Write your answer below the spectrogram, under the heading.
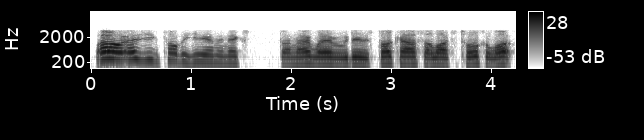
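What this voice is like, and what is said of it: Speaks with a noticeable accent. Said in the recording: “there's a little bit of an accent going on the other side of the phone”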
